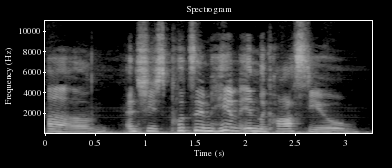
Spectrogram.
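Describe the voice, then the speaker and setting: A woman's voice: fairly high pitch, animated, a little slow, fairly bright tone, low-quality recording. A woman chatting casually as a podcast panelist, recapping a story piece by piece with some hesitation. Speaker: book club podcast panelist. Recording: clear background noise.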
